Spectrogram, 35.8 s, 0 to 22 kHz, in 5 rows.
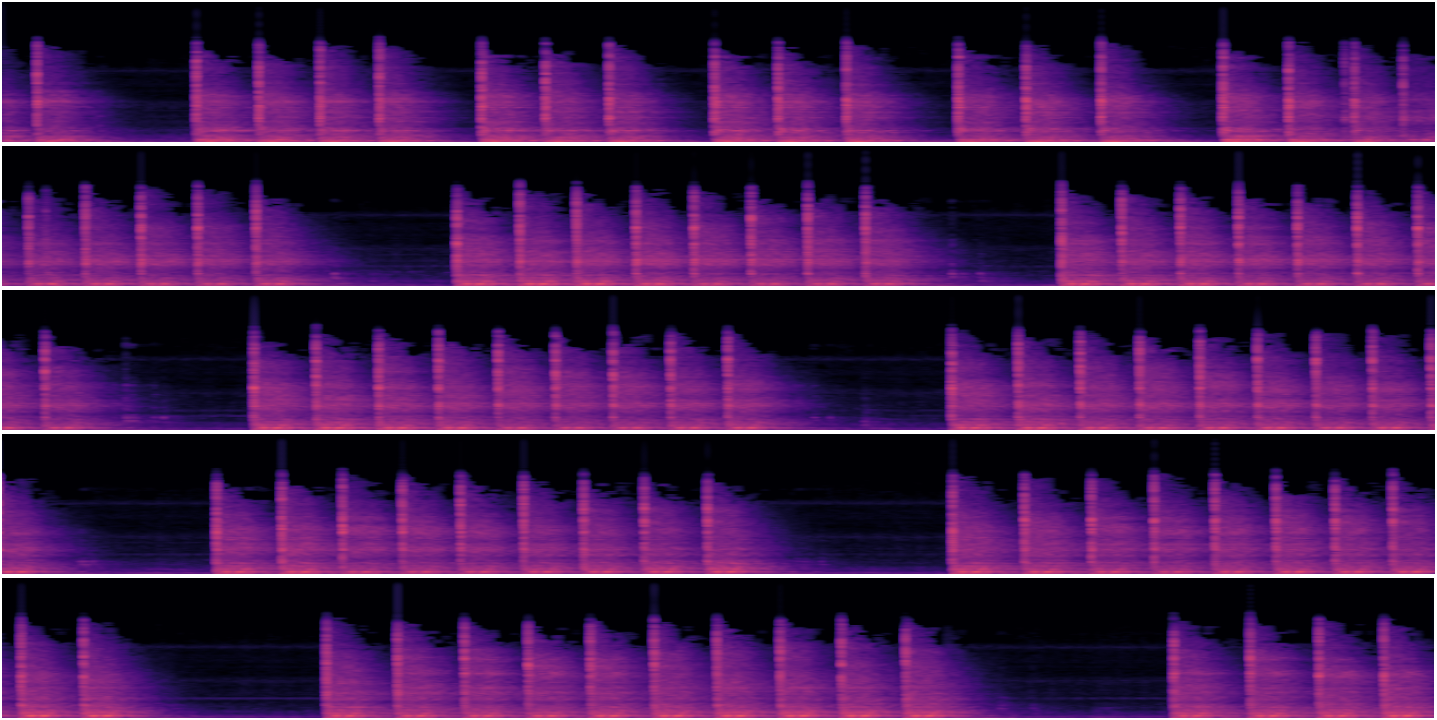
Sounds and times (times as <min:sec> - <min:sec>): Hammer: 0:00.0 - 0:15.0, 0:15.6 - 0:21.9, 0:22.6 - 0:25.5, 0:26.2 - 0:29.5, 0:30.3 - 0:33.7, 0:34.5 - 0:35.8.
